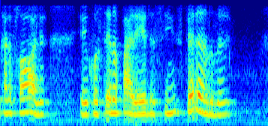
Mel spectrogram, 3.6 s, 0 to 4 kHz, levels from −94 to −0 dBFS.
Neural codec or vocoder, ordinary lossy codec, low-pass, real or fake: none; none; 3.6 kHz; real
